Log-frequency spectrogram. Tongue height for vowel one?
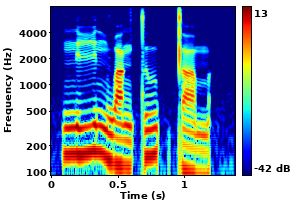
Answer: high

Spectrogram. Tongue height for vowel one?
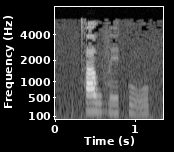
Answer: low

